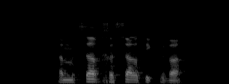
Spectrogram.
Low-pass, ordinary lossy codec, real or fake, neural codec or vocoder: 7.2 kHz; MP3, 48 kbps; real; none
